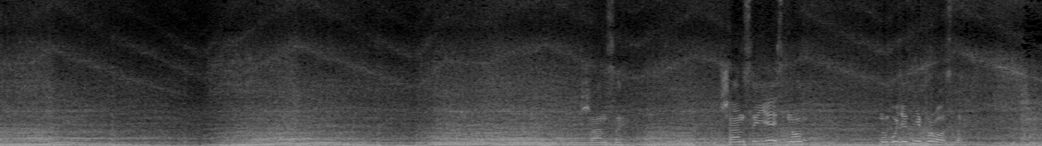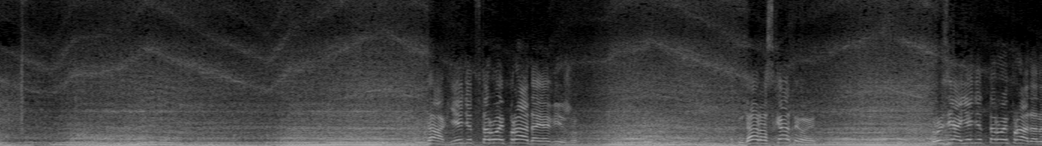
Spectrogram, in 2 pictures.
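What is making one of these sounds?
An engine roars and revs up and down.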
